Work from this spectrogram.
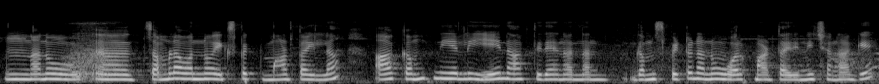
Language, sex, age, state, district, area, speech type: Kannada, female, 18-30, Karnataka, Davanagere, rural, spontaneous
